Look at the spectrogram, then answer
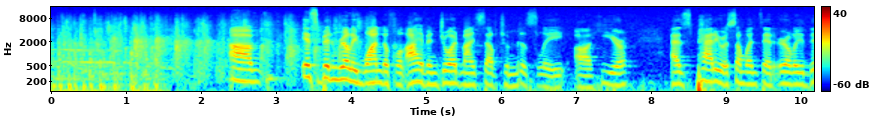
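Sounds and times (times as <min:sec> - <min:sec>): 
audience applause: 0:00.0 - 0:03.4
speech: 0:02.4 - 0:10.1.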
